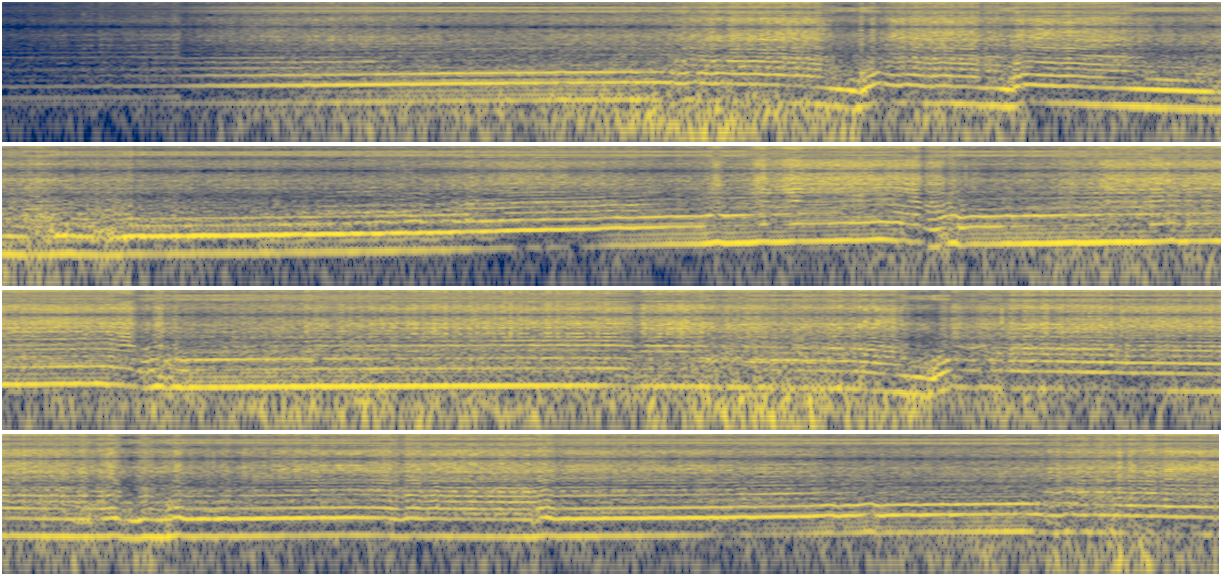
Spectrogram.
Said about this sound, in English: give you some native audio for a few minutes again. I just love the sound of the car.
